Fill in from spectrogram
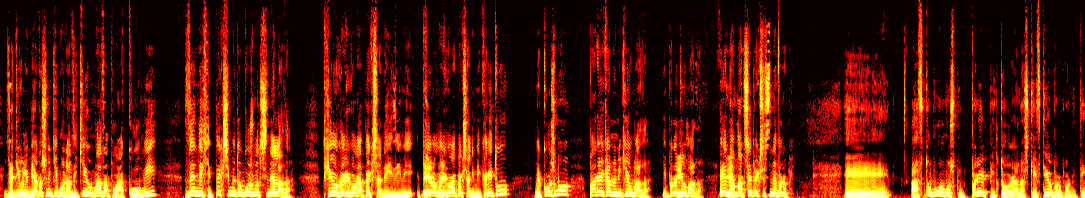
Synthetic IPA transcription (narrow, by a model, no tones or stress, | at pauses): ʝɐt̪iolimbiɐko̞sineceimo̞nɐðicio̞mɐðɐpuɐko̞mi | ðe̞neçipe̞ksime̞t̪o̞ŋɡo̞zmot̪ist̪ine̞lɐðɐ̰ | pço̞ɣɾiɣo̞ɾɐpe̞ksɐneiðimipço̞ɣɾiɣo̞ɾɐpeksɐnimikɾit̪u | me̞ko̞zmo̞ | pɐɾɐikɐno̞nicio̞mɐðɐ̰ipɾo̞t̪io̞mɐðɐ | e̞nɐmɐt̪sepekse̞st̪ine̞vɾo̞pi̥ | e | ɐft̪o̞puo̞mo̞spupɾe̞pit̪o̞ɾɐnɐsce̞ft̪io̞pɾo̞po̞nit̪i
